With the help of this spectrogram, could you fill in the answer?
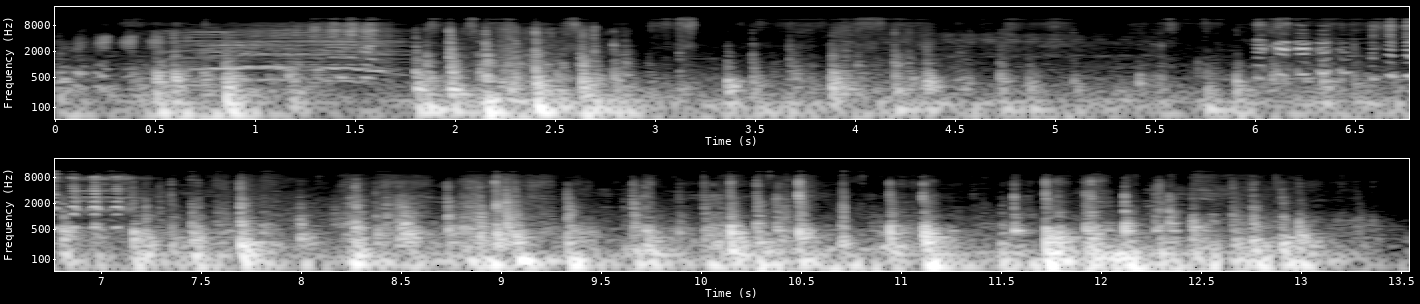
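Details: Goats hop about on a little dinghy; a wavering bleat opens, another follows midway, while steady clattering hoof taps and knocks on the boat fill the rest.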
